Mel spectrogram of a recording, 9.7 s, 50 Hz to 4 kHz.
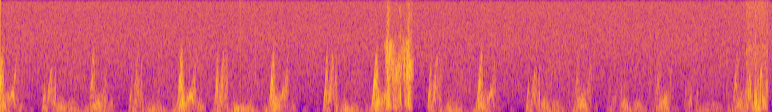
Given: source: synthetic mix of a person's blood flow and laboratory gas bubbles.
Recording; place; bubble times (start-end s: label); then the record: Doppler ultrasound of blood flow; precordium
4.79-5.17 s: bubbles
9.32-9.60 s: bubbles
From the record:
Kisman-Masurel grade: 123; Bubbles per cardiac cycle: 1 to 2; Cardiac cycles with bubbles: 10 to 50%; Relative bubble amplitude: loud (0.450 to 0.775); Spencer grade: 2 (many but less than half of the cardiac periods contain bubble signals, singularly or in groups); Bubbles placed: only in the low amplitude regions of the cardiac cycle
